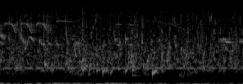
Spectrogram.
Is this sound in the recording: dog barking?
no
